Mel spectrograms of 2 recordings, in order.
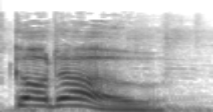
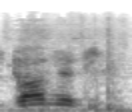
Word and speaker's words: Godot: I thought it was pronounced Godot. – Well, I've always pronounced it Godot.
